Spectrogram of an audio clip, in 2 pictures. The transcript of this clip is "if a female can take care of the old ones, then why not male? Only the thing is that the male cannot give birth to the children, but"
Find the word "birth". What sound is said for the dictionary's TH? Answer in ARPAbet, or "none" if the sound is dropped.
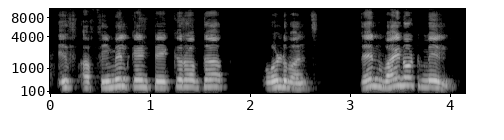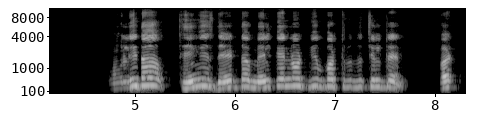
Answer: T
